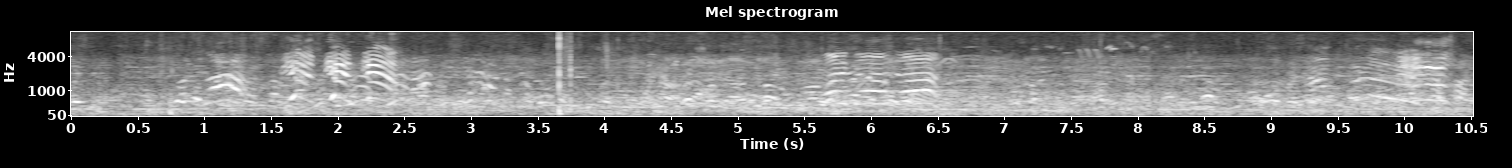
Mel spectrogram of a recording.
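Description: Young women players shout to each other across the field.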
